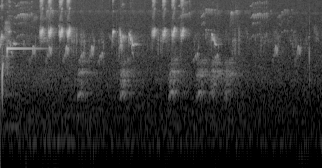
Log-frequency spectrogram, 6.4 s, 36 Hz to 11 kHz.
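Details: Decoy red-whiskered bulbul at a trap, recorded 4 February 2017: loud ringing whistled notes delivered in tight runs of three or four, repeated in bursts with brief gaps, plus softer chirps from other birds.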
